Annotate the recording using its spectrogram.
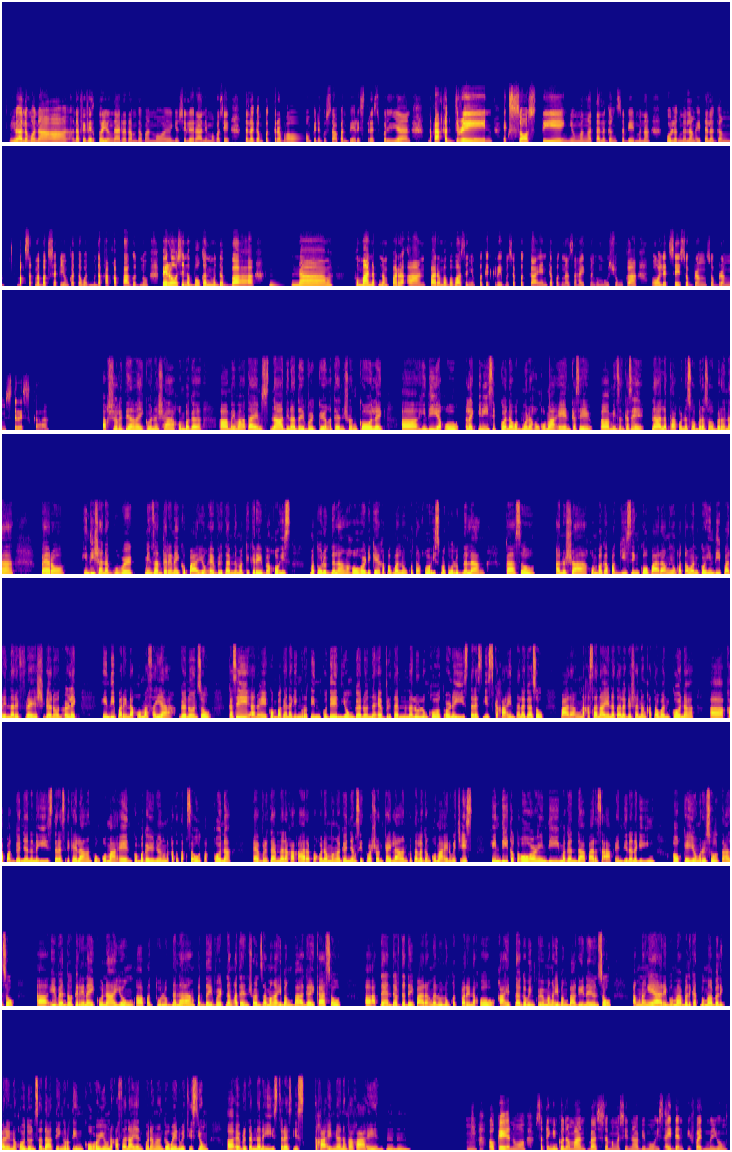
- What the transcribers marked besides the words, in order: distorted speech; in English: "exhausting"; tapping; static
- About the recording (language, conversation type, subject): Filipino, advice, Bakit ako madalas kumain kapag nai-stress o nalulungkot?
